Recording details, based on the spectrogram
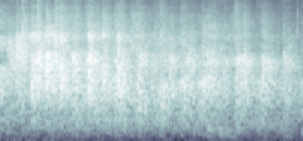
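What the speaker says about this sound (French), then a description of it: "Il y a notre applaudissement encore pour Rosalie." A television studio audience applauds a guest on a youth talk show, a dense, steady wave of clapping held at full strength throughout.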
